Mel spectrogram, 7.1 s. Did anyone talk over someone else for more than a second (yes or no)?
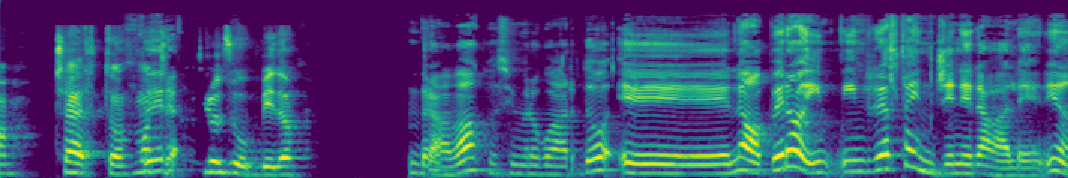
no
